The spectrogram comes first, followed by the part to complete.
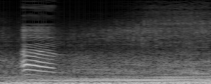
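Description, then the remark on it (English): A loud motorcycle engine roars with a brief rising whine near the start over a steady low rumble as the rider passes, trying to get around. “That's a very loud motorcycle. This person is trying to get around us.”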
